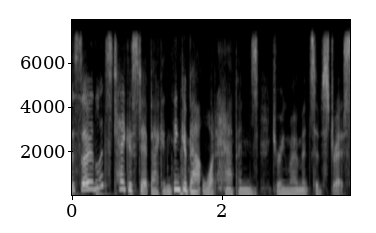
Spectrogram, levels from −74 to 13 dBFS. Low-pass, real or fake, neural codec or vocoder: 7.2 kHz; real; none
